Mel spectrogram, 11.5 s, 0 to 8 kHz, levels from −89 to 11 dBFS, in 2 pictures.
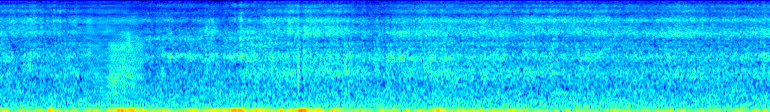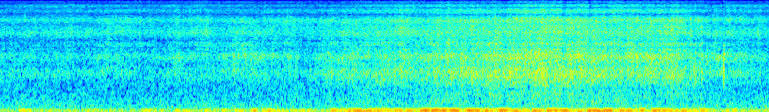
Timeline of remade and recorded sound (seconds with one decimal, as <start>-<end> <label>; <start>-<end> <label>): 0.0-0.6 recorded; 0.6-1.1 remade; 1.1-11.5 recorded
